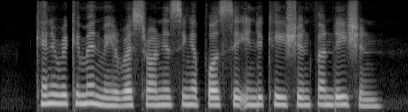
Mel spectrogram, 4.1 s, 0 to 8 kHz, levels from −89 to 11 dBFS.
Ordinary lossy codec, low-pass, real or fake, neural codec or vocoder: none; none; fake; codec, 16 kHz, 0.8 kbps, ZipCodec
